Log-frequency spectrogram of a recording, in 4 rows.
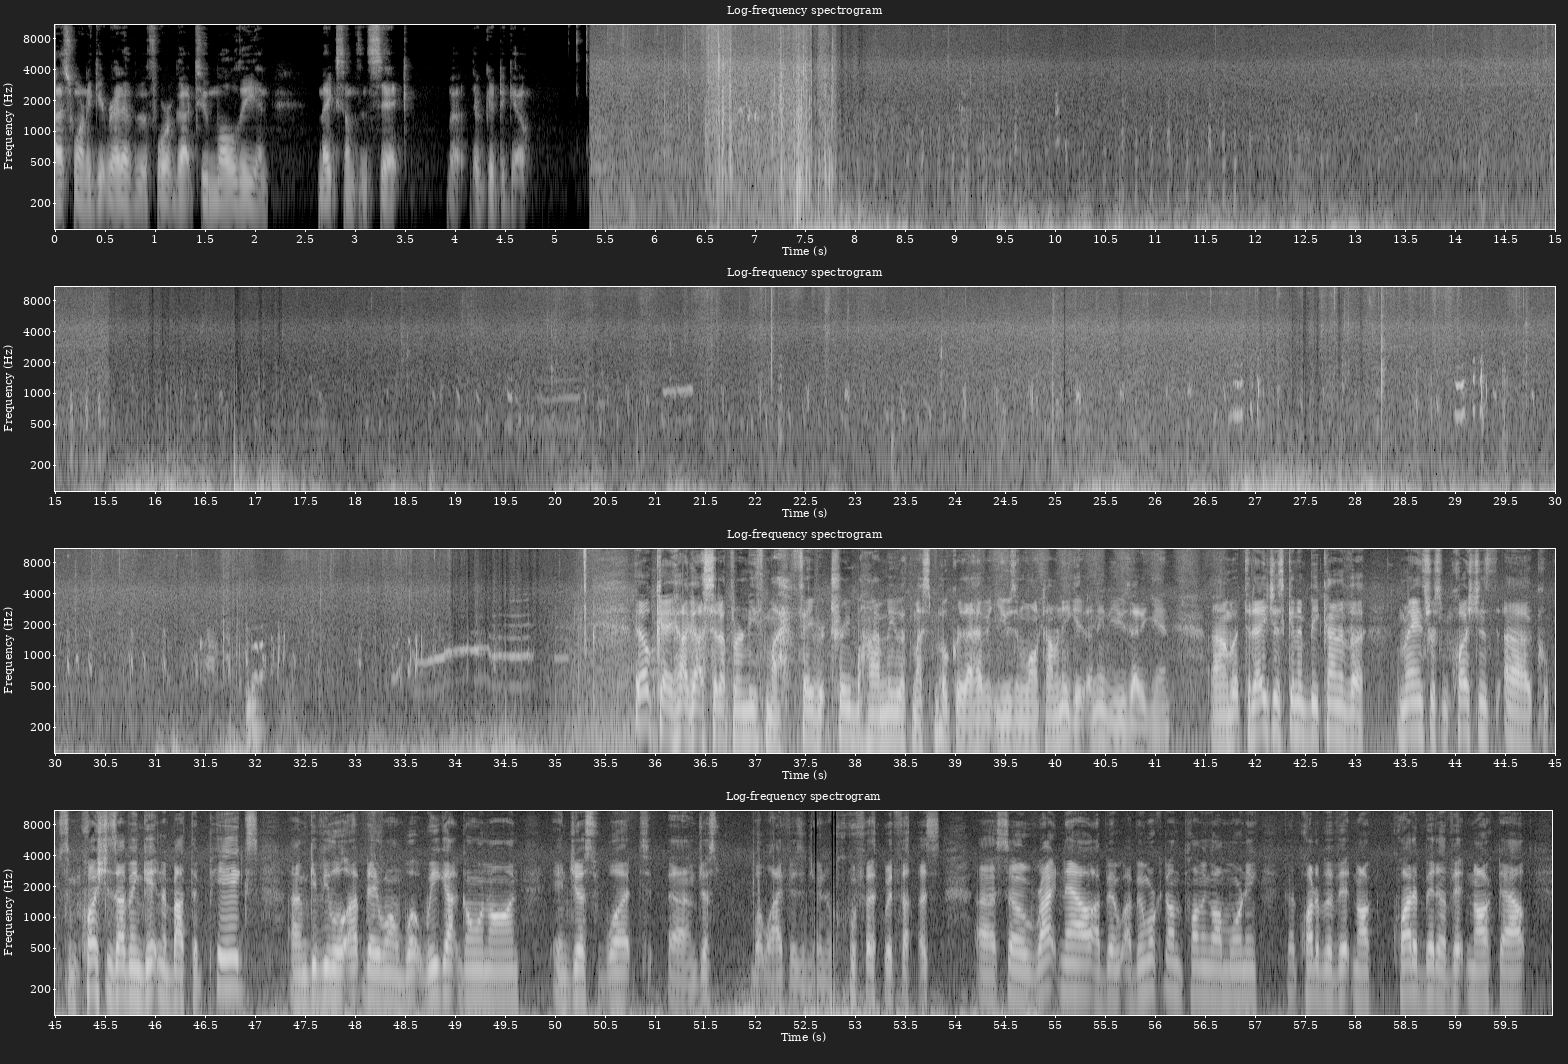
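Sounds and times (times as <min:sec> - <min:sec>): low rumbling noise: 0:05.4 - 0:46.5
chickens clucking: 0:06.4 - 0:07.8, 0:08.5 - 0:49.6
turkey calling: 0:13.5 - 0:15.6, 0:17.4 - 0:35.8.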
